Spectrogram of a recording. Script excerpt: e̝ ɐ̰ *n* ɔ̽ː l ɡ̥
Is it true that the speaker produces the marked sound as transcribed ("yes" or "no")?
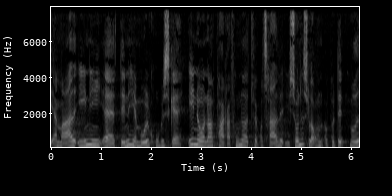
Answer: no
